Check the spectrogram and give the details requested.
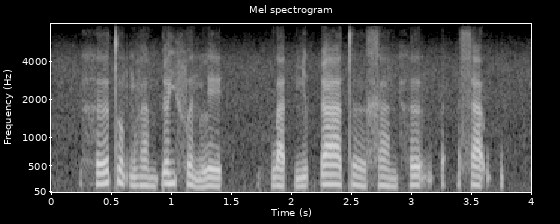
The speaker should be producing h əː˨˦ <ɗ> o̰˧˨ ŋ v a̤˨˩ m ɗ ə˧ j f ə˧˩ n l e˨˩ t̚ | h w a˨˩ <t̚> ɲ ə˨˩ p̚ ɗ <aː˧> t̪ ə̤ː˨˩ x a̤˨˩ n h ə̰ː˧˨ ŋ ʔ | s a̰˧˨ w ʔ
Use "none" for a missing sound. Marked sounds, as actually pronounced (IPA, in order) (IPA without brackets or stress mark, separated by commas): t̪, t̚, aː˧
